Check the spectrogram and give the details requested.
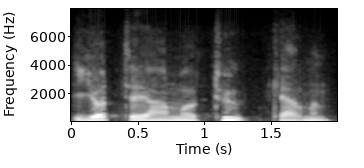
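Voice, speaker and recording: An actor playing a roguish, sweet-talking Scottish prisoner in an old radio drama. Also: male voice, mid-range voice, expressive, measured pace, a little mellow, natural voice. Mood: wooing. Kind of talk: 1950s radio drama acting. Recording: muffled, noisy old radio recording.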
